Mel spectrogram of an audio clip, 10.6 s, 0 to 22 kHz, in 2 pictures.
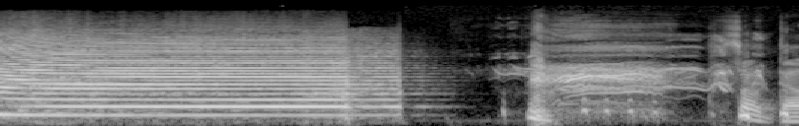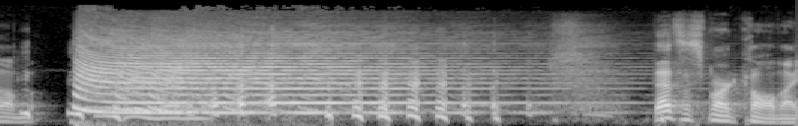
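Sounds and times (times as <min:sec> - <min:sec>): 
loud blaring air horn blast: 0:00.0 - 0:03.0, 0:05.8 - 0:10.6
laughter: 0:03.3 - 0:09.6
speech: 0:04.9 - 0:06.7, 0:07.7 - 0:10.6.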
